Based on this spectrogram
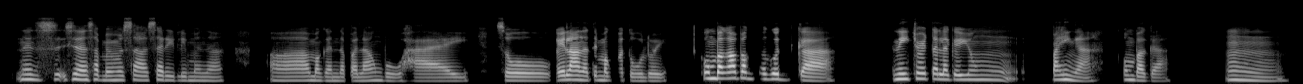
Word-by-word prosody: na 235 Hz, -1 st, -2 dB
sinasabi 220 Hz, -1 st, -1 dB
mo 205 Hz, -, -2 dB
sa 205 Hz, -3 st, -2 dB
sarili 190 Hz, -3 st, -4 dB
mo 180 Hz, -, -8 dB
na 175 Hz, 0 st, -9 dB, 0.5 s
ah, 180 Hz, 0 st, -2 dB
maganda 175 Hz, -2 st, -5 dB
pala 175 Hz, +2 st, -4 dB
ang 190 Hz, -, -8 dB
buhay. 165 Hz, 0 st, -5 dB, 0.2 s
So 175 Hz, -2 st, -1 dB
kailangan 210 Hz, -1 st, +7 dB
natin 195 Hz, -1 st, -2 dB
magpatuloy. 170 Hz, -3 st, -7 dB, 0.4 s
Kumbaga 280 Hz, 0 st, +8 dB
pag 275 Hz, -3 st, +3 dB
pagod 245 Hz, -2 st, +2 dB
ka, 175 Hz, -4 st, +4 dB, 0.6 s
nature 250 Hz, +1 st, +4 dB
talaga 230 Hz, -2 st, +3 dB
yung 220 Hz, +1 st, -3 dB, 0.4 s
pahinga, 190 Hz, -8 st, -1 dB, 0.3 s
kumbaga. 180 Hz, -7 st, -3 dB, 0.6 s
Mm. 185 Hz, -5 st, -4 dB
190 Hz, 120 wpm, -23 LUFS, 175-220 Hz, 0.6 s, Kumbaga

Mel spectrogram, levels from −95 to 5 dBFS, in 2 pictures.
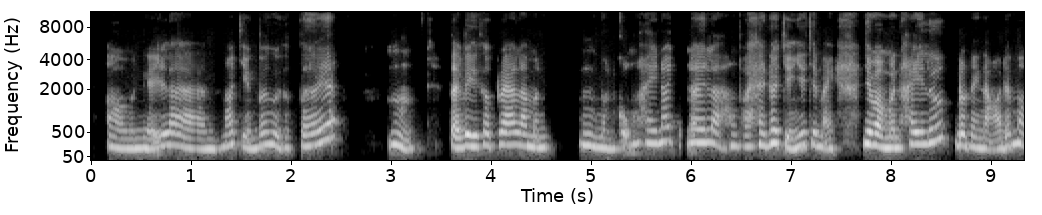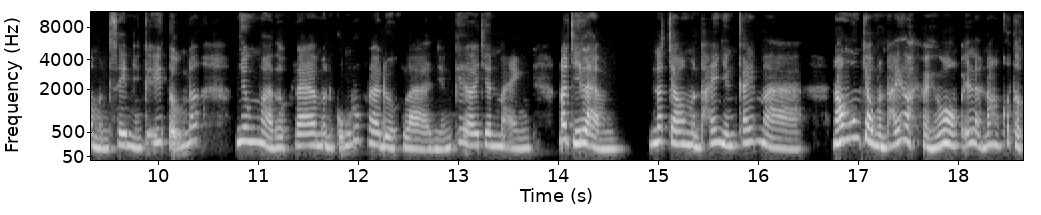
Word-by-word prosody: Ờ, 195 Hz, -5 st, -2 dB
mình 180 Hz, +1 st, +1 dB
nghĩ 175 Hz, -2 st, +1 dB
là 210 Hz, -7 st, 0 dB, 0.2 s
nói 230 Hz, +3 st, -2 dB
chuyện 180 Hz, -4 st, -2 dB
với 235 Hz, +4 st, -1 dB
người 240 Hz, -3 st, 0 dB
thực 190 Hz, 0 st, -10 dB
tế 230 Hz, +5 st, 0 dB
á. 380 Hz, -, -1 dB, 0.5 s
Ừm, 245 Hz, -2 st, +1 dB, 0.5 s
tại 190 Hz, -3 st, +4 dB
vì 215 Hz, 0 st, +6 dB
thật 230 Hz, -1 st, -3 dB
ra 245 Hz, 0 st, +3 dB
là 230 Hz, -2 st, +1 dB
mình, 200 Hz, -2 st, +1 dB, 0.4 s
ừm, 225 Hz, -4 st, +1 dB
mình 185 Hz, -2 st, +1 dB
cũng 235 Hz, -, -4 dB
hay 270 Hz, -2 st, -1 dB
nói 300 Hz, +3 st, 0 dB
nói 280 Hz, +1 st, +3 dB
là 270 Hz, -3 st, 0 dB
hông 225 Hz, -, -4 dB
phải 210 Hz, -1 st, -3 dB
hay 240 Hz, +2 st, -1 dB
nói 275 Hz, +3 st, +5 dB
chuyện 190 Hz, -3 st, +1 dB
với 235 Hz, +3 st, 0 dB
trên 245 Hz, -2 st, 0 dB
mạng, 175 Hz, -4 st, -3 dB, 0.3 s
nhưng 255 Hz, -2 st, +7 dB
mà 225 Hz, -, +8 dB
mình 190 Hz, -1 st, +4 dB
hay 250 Hz, +6 st, +3 dB
lướt 315 Hz, +7 st, 0 dB
đồ 230 Hz, 0 st, +4 dB
này 210 Hz, -3 st, -2 dB
nọ 175 Hz, -1 st, -1 dB
để 210 Hz, -, 0 dB
mà 260 Hz, +1 st, +2 dB
mình 180 Hz, -3 st, 0 dB
xem 230 Hz, +6 st, +1 dB
những 200 Hz, -3 st, -1 dB
cái -, -, -7 dB
ý 290 Hz, -, 0 dB
tưởng 235 Hz, 0 st, -1 dB
đó. 310 Hz, -, -3 dB, 0.4 s
Nhưng 295 Hz, 0 st, +2 dB
mà 260 Hz, -8 st, +2 dB
thực 195 Hz, -1 st, -4 dB
ra 230 Hz, +3 st, +1 dB
mình 225 Hz, -2 st, -2 dB
cũng 225 Hz, -, -4 dB
rút 315 Hz, +6 st, -8 dB
ra 255 Hz, -3 st, +1 dB
được 195 Hz, -3 st, -2 dB
là 175 Hz, -4 st, -1 dB
những 170 Hz, +3 st, -3 dB
cái 290 Hz, -, -5 dB
ở 230 Hz, -2 st, +1 dB
trên 235 Hz, -2 st, 0 dB
mạng 185 Hz, -3 st, -3 dB, 0.3 s
nó 340 Hz, -, +6 dB
chỉ 265 Hz, -2 st, +4 dB
làm 175 Hz, -9 st, +2 dB, 0.3 s
nó 275 Hz, +4 st, +2 dB
cho 265 Hz, -4 st, +2 dB
mình 235 Hz, -4 st, +1 dB
thấy 270 Hz, +8 st, -2 dB
những 235 Hz, -5 st, +1 dB
cái 275 Hz, +3 st, -1 dB
mà 185 Hz, -, -3 dB, 0.3 s
nó 295 Hz, +4 st, +9 dB
muốn 380 Hz, +3 st, -1 dB
cho 310 Hz, -4 st, +5 dB
mình 215 Hz, -5 st, +3 dB
thấy 230 Hz, +6 st, 0 dB
thôi, 320 Hz, -, +2 dB
bạn 210 Hz, -5 st, 0 dB
hiểu 200 Hz, -, +2 dB
hông? 250 Hz, -4 st, +4 dB
Ý 240 Hz, +1 st, -3 dB
là 260 Hz, -5 st, -1 dB
nó 230 Hz, -, -1 dB
hông 240 Hz, -3 st, -5 dB
có -, -, -8 dB
thực, 210 Hz, -3 st, -1 dB
230 Hz, 290 wpm, -19 LUFS, 190-260 Hz, 0.5 s, nó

